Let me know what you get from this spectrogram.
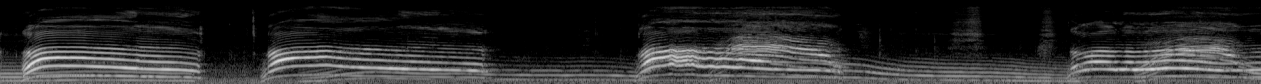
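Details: Orange cats in a fight give a series of four loud caterwauls, each a wailing, harmonic yowl lasting about two to four seconds. The cries rise and bend, then sag downward, with short pauses between them.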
